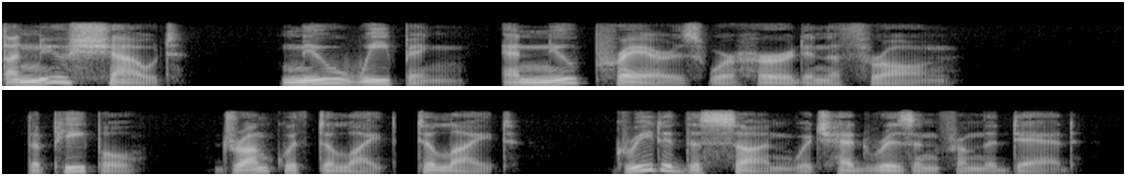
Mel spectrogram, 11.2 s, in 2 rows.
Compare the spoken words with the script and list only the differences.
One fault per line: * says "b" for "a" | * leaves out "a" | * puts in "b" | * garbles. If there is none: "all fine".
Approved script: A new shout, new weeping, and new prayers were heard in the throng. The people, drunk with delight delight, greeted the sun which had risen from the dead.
all fine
